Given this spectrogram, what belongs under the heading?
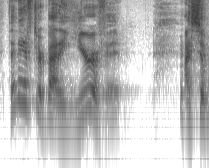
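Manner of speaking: ordinary delivery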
